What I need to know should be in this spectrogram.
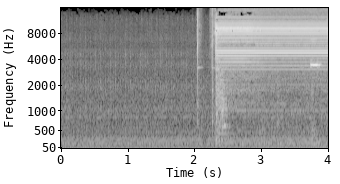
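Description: Bus doors hiss and close.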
